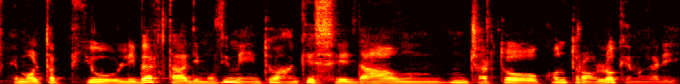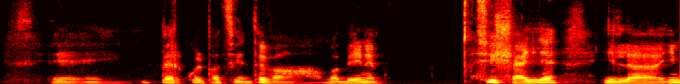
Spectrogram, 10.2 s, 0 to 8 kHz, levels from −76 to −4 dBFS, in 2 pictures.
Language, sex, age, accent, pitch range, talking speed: Italian, male, 30-49, native, 130-150 Hz, 140 wpm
